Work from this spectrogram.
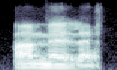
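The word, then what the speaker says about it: המלך: Chaf makes a chaf sound, so lamed with segol and chaf is lech. Ha, me, lech. Right, so we're just breaking down the syllables.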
